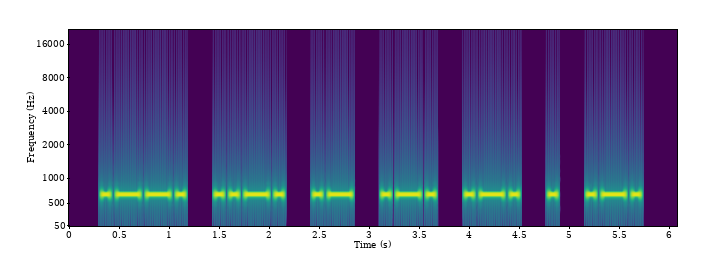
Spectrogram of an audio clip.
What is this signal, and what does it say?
Morse code, heard as a keyed tone, about 16 wpm, 680 Hz. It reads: PFARRER
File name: Morsekurs / Witze / Witz 09. Dezember 2025 70 F80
